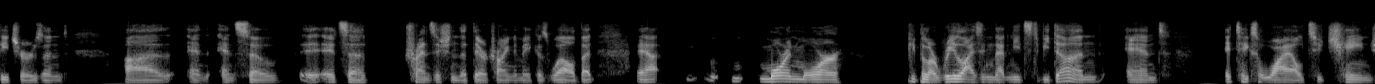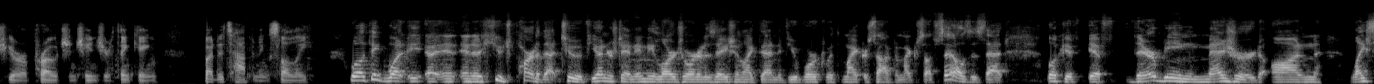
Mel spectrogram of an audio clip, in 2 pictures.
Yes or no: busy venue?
no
